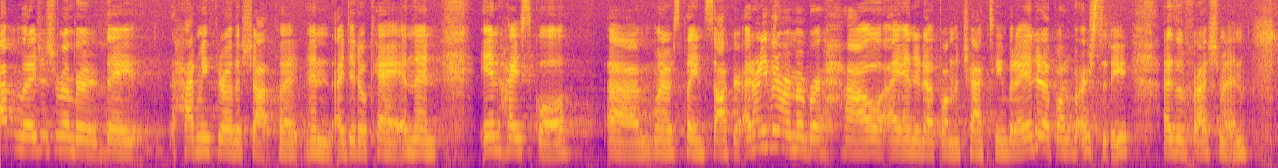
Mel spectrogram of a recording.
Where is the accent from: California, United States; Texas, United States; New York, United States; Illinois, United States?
California, United States; Yorba Linda; I grew up in Orange County, Yorba Linda.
